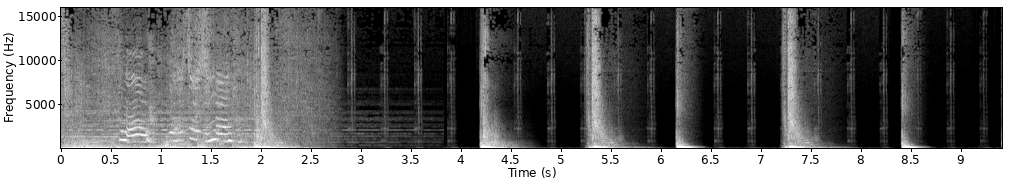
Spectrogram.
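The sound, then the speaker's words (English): After music hard cuts from a brief burst of busy, mixed sound, several bouncy, boinking punch hits land one after another at uneven intervals as a character punches something over and over, each a loud, springy thump with a short ringing decay. “the music just hard cuts, and, like, it, you just hear, contextless, that bouncy, like, boink noise”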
